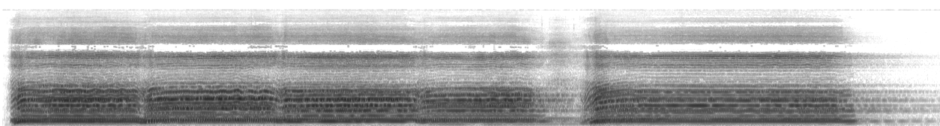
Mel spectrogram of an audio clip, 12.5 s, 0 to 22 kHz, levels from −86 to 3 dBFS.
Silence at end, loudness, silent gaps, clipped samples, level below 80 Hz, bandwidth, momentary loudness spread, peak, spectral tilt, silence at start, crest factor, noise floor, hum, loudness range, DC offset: 0.85 s; -15 LUFS; none; under 0.1%; -56 dBFS; 13 kHz; 7 LU; 0 dBFS; -5.5 dB/octave; 0.15 s; 16 dB; -50 dBFS; none; 4 LU; under 0.1%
